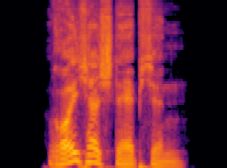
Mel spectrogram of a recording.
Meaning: incense stick, joss stick
- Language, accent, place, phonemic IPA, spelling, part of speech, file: German, Germany, Berlin, /ˈʁɔɪ̯çɐˌʃtɛːpçən/, Räucherstäbchen, noun, De-Räucherstäbchen.ogg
